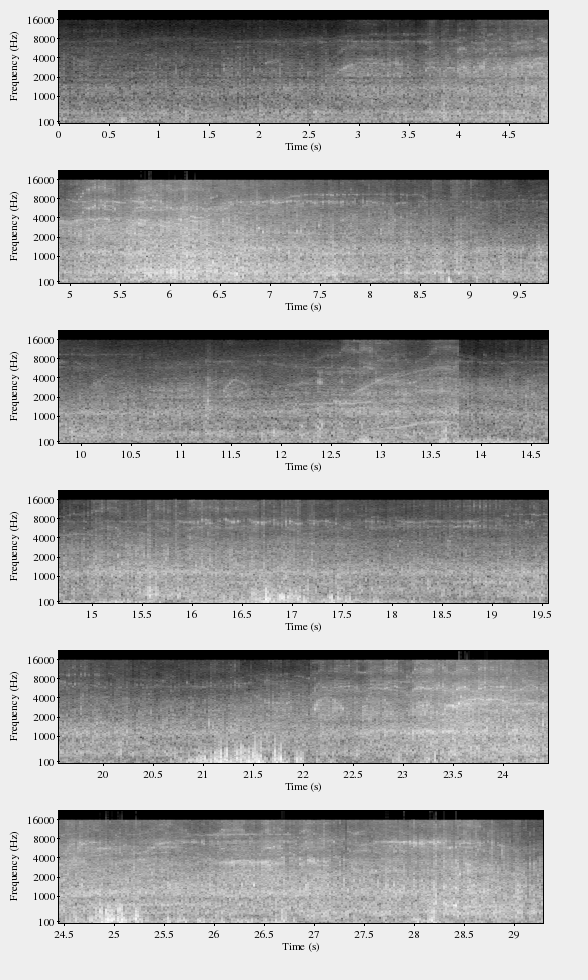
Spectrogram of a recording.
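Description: Small electric model cars whir as they race past on a dirt track.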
